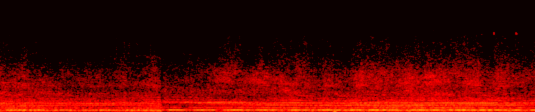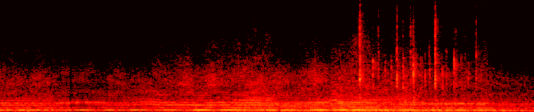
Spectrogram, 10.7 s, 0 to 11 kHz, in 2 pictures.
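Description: A racing car's engine drones steadily at high revs as it powers out of turn 2 in a MITS car feature race, a continuous buzzing roar that shifts pitch slightly as it accelerates, with no voices.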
